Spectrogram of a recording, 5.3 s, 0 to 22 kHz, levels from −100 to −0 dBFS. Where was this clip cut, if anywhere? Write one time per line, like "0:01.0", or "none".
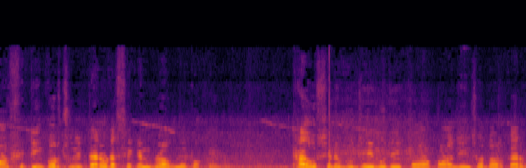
0:03.3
